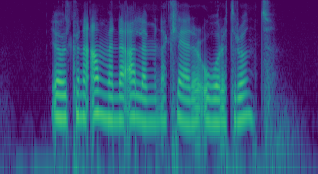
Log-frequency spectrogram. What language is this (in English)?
Swedish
